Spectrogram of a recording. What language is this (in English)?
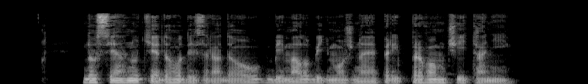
Slovak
